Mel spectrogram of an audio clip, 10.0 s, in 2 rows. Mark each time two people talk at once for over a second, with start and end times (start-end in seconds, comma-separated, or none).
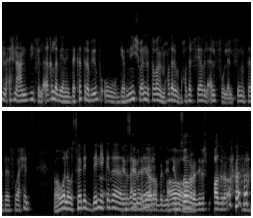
7.4-9.0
